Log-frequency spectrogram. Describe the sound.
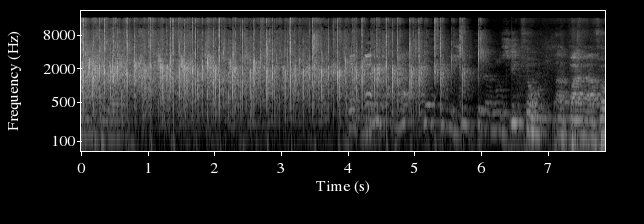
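A crowd applauds with loud, dense clapping for about six seconds, then the applause thins out and a man's voice starts talking as it fades.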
